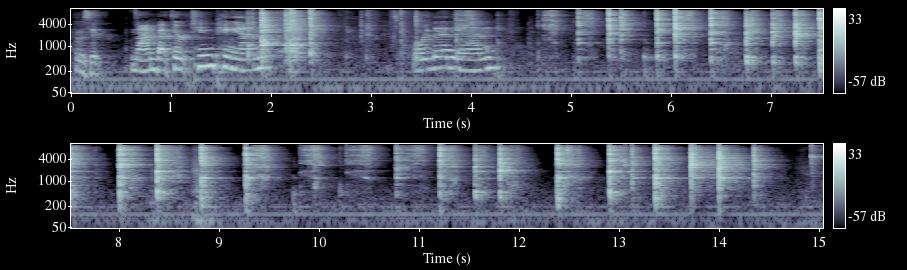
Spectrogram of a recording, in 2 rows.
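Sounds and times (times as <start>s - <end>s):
spatula scraping a mixing bowl: 1.8s - 14.5s.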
